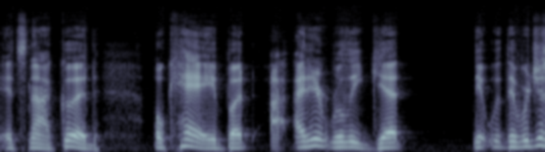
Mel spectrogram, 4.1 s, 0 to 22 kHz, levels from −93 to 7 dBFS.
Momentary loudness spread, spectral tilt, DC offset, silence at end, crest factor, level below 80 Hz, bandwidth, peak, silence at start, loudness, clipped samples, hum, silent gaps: 11 LU; -4 dB/octave; under 0.1%; 0 s; 22 dB; -68 dBFS; 15.5 kHz; -8 dBFS; 0 s; -28 LUFS; under 0.1%; none; none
